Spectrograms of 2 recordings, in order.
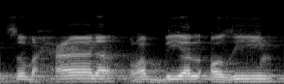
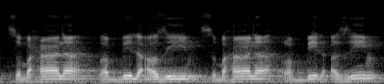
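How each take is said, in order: First: Slow سبحان ربی العظیم with every sound clear; سبحان ربی العظیم with a distinct ha and a clear ending; correct recitation. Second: سبحان ربی العظیم run together as سبحانر ربی لعظیم; the careless mumbled way, سبحان ربی العظیم slurred; سبحان ربی العظیم rushed with the letters blurred; wrong recitation. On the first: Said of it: "ہم کس طرح سے پڑھیں گے". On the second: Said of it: "یہ پڑھنا بالکل غلط ہے". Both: Shown as a demonstration.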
